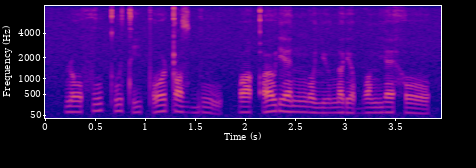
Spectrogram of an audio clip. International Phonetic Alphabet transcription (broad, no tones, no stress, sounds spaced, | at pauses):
ɳ o f u kʷʼ i tʼ i pʼ o ʈ ɔ z b u | ɔ qʼ u ɾʲ ɛ n ŋ o lʲ u n ʌ ɾʲ ʌ b ɔ n j ɛ h o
